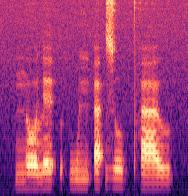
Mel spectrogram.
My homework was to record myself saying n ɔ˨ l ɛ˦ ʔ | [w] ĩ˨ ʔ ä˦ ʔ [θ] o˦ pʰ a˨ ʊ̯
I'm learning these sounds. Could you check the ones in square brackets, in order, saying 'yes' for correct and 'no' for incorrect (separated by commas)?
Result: yes, no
